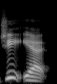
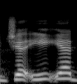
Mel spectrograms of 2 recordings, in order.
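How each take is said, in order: First: The words are squashed into two syllables. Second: The words are said more fully and separately. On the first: It is a local way of speaking. "there's a lot of smushing that goes on" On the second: It is the common way of speaking. "all of us say"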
